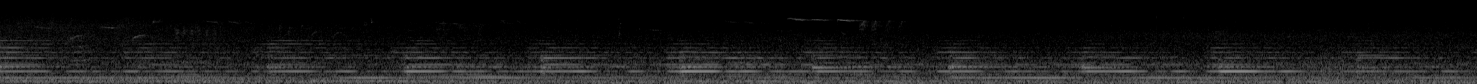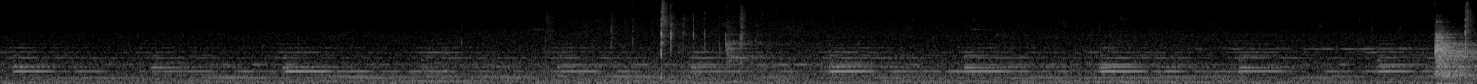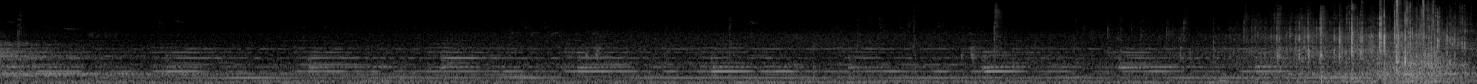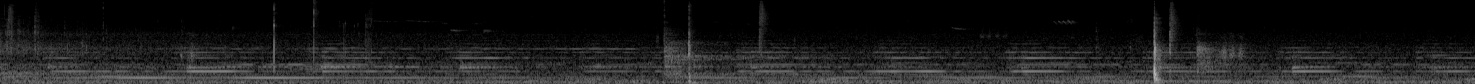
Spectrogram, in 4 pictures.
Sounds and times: Distant bells 0:00.0 - 0:59.0
bicycles circulating on it 0:40.4 - 0:45.6

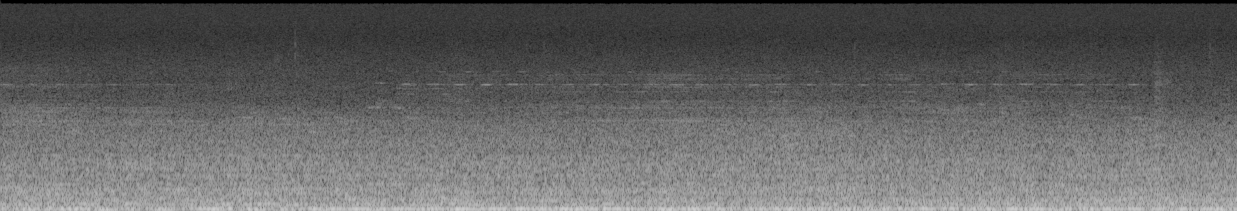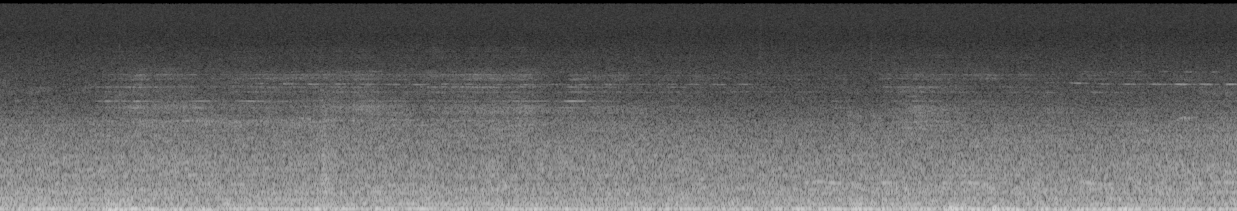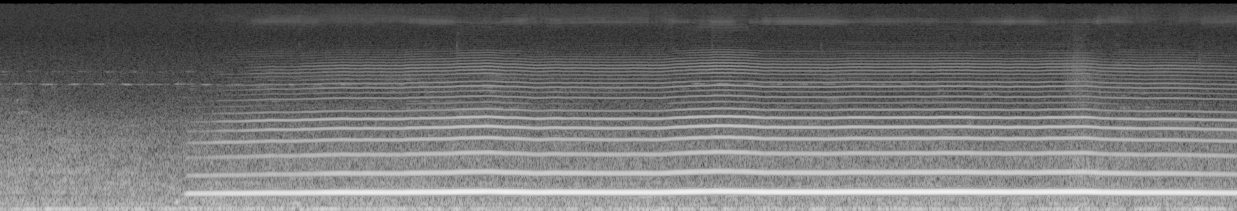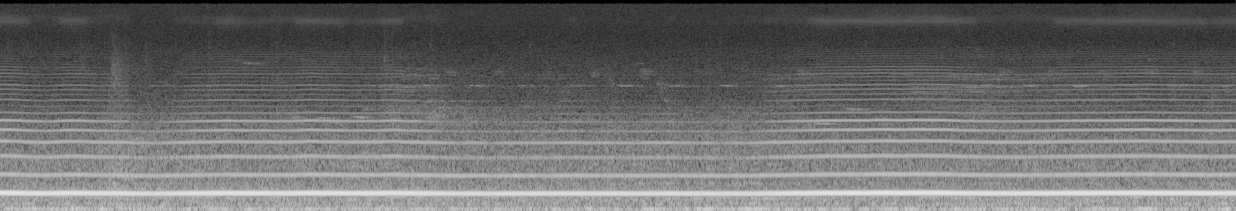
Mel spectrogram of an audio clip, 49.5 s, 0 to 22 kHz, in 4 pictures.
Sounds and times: window slit flute 0:26.5 - 0:49.4

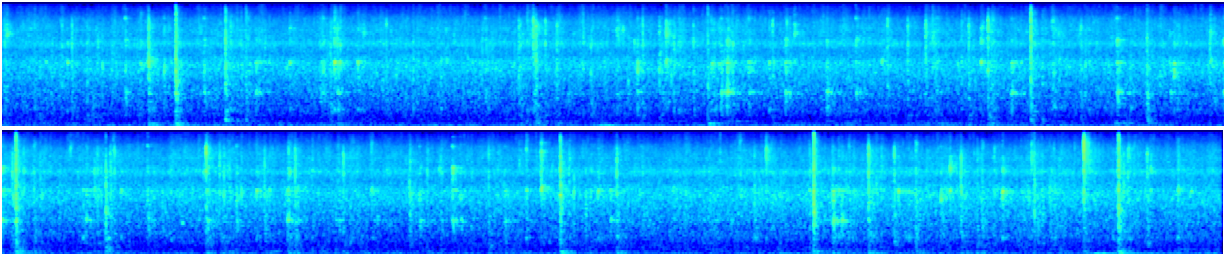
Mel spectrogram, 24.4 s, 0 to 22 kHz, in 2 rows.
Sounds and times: rain 0:00.0 - 0:24.4

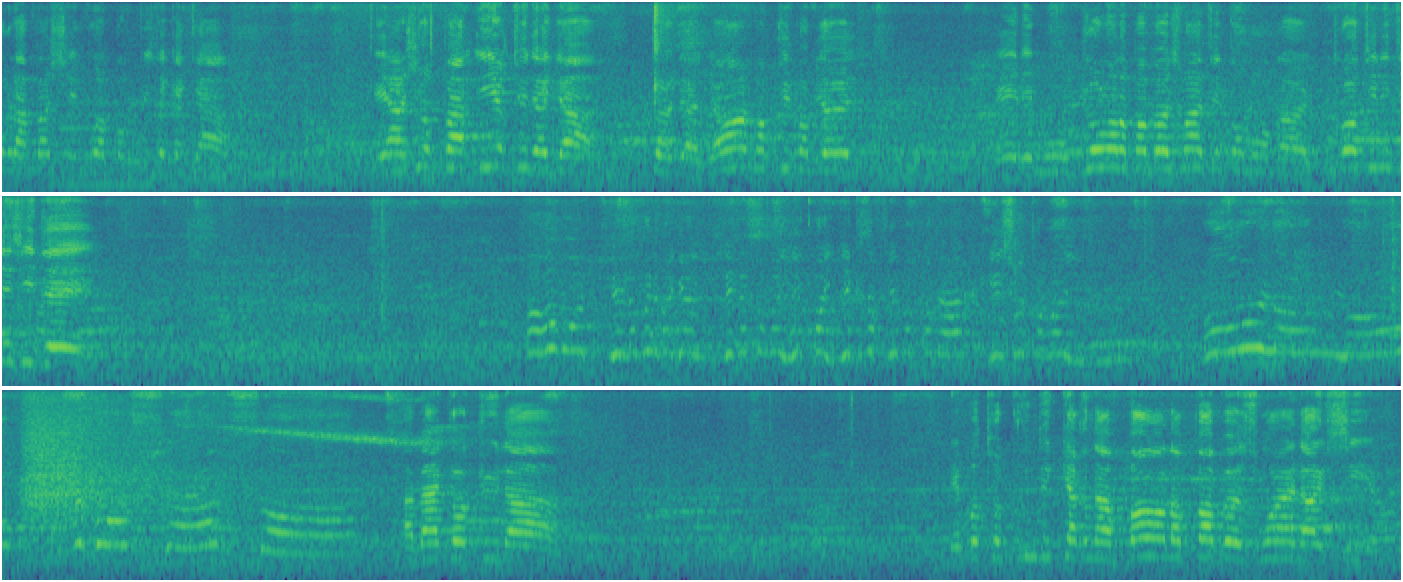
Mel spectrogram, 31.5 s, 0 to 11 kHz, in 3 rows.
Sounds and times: woman talking alone 0:14.4 - 0:25.2

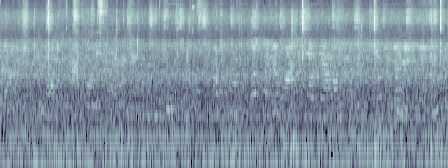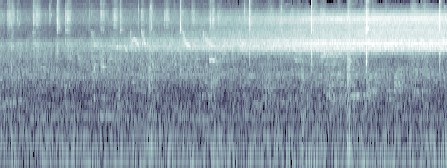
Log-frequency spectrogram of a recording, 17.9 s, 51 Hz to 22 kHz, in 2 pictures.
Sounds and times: Cicadas called 0:09.4 - 0:17.9

